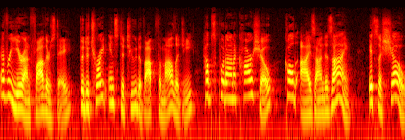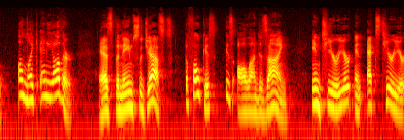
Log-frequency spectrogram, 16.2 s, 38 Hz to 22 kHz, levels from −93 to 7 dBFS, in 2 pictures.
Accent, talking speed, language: American, 145 wpm, English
